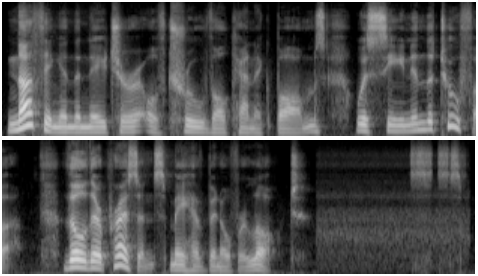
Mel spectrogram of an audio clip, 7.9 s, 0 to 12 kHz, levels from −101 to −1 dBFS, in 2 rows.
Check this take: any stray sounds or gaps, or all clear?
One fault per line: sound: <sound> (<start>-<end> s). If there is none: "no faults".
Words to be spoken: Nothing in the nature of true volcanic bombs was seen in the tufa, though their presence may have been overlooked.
sound: laugh (7.3-7.8 s)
